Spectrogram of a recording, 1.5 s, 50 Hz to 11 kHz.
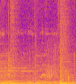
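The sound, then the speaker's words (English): A horse neighs over the steady clip-clop of hooves as riders stop their horses, with a couple of sharper hoof thumps standing out fairly loud; no one speaks. “you come to a few hundred yards, maybe 500 yards of this sort of cluster of trees, and the marshals stop their horses,”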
